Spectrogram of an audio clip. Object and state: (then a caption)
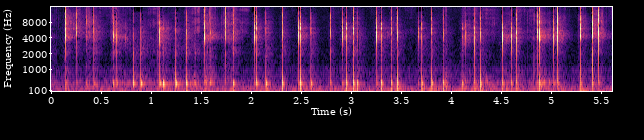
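Plastic massage brush tapped with nails. A palm-sized oval massage brush with a hard, clear, glitter-filled plastic dome is scratched and tapped by long nails. About 34 quick, dry clicks and scratches come in an irregular rhythm, bright and crisp with almost no low end. Each one stops almost instantly, with a faint steady tone near 370 Hz underneath.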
